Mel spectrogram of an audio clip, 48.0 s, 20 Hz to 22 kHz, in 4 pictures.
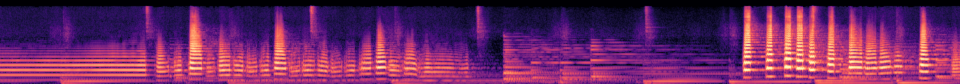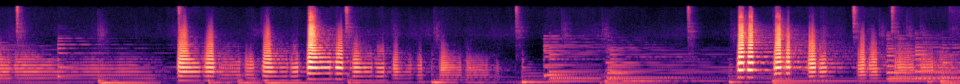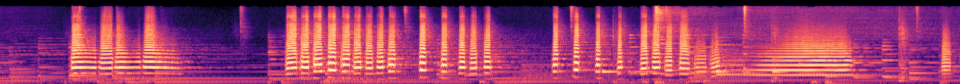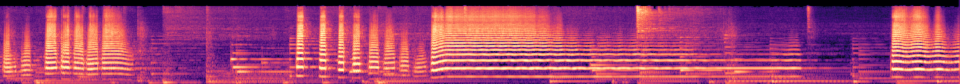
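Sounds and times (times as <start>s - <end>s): bass line: 0.0s - 48.0s
brass horn playing quick runs: 9.4s - 12.3s, 24.8s - 26.5s, 27.6s - 46.5s, 47.1s - 48.0s.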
